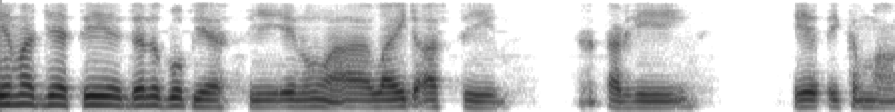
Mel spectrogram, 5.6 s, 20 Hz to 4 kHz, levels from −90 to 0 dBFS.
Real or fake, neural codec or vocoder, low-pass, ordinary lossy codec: fake; codec, 16 kHz, 0.5 kbps, FunCodec, trained on LibriTTS, 25 frames a second; 3.6 kHz; none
